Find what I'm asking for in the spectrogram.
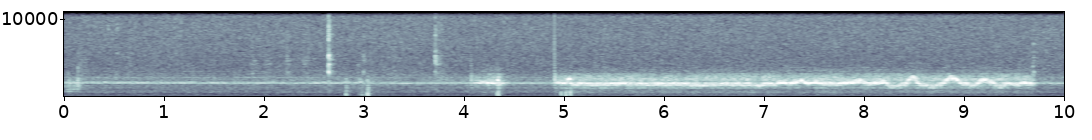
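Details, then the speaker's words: General Electric C600 radio after all its capacitors were replaced: a steady, warbling high squeal near two kilohertz over hiss, an IF oscillation howl. The effect fades when a hand touches the chassis. "that's curious I put my hand on the chassis and you can't really hear the effect anymore"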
